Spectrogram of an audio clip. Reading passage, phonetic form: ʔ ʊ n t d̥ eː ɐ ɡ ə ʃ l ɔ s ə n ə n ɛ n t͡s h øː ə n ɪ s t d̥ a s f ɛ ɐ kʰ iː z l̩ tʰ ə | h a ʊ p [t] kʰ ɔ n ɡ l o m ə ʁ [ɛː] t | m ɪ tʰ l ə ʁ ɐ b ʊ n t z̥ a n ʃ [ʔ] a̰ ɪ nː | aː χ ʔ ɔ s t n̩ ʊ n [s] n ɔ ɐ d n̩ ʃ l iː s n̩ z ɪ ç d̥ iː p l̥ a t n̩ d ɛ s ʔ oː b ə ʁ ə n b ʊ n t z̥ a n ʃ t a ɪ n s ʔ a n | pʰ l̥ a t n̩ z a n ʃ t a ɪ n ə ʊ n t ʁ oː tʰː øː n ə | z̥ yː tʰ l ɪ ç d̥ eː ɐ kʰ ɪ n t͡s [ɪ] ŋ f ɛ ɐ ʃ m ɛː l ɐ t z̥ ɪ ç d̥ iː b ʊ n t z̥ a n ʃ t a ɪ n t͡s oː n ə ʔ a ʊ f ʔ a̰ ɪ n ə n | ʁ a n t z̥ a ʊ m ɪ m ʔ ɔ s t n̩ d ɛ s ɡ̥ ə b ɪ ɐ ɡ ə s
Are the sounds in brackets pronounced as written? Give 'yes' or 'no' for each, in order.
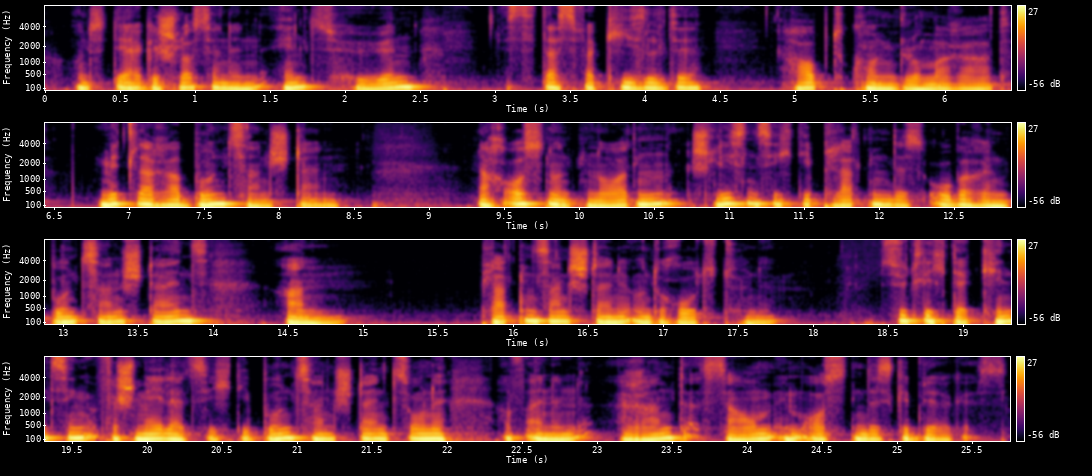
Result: yes, no, no, no, yes

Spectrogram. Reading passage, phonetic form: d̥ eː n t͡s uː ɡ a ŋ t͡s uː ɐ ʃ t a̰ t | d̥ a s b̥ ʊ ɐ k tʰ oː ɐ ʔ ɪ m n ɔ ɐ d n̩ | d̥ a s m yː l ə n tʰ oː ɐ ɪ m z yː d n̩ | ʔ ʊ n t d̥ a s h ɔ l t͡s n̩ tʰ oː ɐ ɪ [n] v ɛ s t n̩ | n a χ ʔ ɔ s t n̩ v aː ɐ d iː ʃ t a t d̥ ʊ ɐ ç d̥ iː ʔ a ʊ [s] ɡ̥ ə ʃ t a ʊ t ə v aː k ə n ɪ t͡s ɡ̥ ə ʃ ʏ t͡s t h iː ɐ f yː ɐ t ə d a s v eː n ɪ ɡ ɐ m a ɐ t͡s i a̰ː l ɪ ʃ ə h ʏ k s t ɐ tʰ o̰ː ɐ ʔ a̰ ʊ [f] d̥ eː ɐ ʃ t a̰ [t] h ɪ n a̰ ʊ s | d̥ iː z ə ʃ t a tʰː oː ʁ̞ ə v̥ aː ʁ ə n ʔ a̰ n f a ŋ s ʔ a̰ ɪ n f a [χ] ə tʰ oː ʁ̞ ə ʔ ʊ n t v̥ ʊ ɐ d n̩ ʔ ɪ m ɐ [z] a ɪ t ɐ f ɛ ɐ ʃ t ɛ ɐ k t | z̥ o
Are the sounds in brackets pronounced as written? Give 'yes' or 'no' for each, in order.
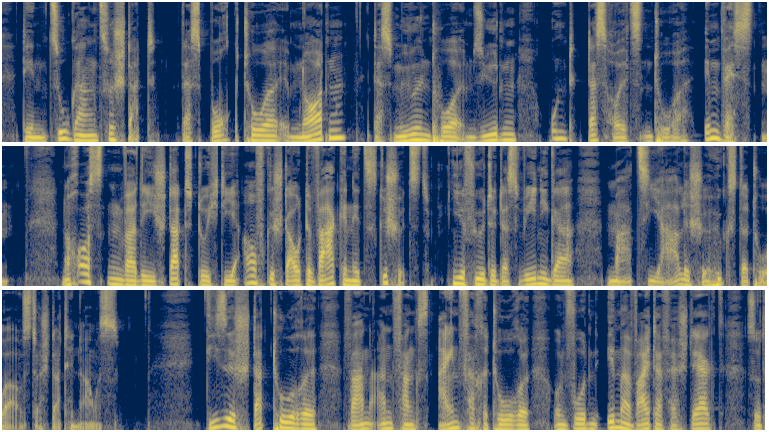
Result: no, no, no, yes, yes, no

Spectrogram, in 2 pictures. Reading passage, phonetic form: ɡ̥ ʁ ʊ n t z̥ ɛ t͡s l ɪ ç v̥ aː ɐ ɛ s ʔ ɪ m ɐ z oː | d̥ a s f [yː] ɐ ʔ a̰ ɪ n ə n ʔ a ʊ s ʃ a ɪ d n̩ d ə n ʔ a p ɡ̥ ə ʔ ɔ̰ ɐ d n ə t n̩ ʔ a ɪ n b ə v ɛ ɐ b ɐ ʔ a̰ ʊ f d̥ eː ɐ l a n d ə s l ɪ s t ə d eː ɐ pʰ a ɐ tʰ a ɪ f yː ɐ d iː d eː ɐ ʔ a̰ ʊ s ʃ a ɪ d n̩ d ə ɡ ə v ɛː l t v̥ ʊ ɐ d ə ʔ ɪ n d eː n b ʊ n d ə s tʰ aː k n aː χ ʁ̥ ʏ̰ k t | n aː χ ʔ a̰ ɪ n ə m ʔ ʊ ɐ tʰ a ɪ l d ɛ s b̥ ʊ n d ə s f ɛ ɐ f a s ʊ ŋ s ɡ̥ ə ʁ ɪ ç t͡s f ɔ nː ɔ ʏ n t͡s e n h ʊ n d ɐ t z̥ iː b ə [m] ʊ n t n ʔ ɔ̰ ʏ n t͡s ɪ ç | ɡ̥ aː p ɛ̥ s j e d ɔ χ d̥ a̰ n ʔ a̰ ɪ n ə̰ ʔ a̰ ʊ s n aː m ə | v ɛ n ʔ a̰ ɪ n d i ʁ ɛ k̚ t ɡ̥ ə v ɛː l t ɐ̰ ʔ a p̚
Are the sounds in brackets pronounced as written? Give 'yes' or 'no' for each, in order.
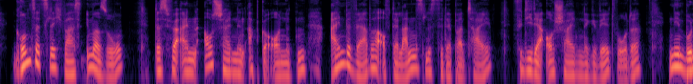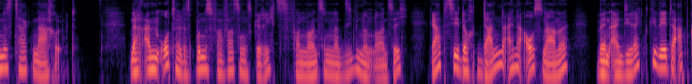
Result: yes, no

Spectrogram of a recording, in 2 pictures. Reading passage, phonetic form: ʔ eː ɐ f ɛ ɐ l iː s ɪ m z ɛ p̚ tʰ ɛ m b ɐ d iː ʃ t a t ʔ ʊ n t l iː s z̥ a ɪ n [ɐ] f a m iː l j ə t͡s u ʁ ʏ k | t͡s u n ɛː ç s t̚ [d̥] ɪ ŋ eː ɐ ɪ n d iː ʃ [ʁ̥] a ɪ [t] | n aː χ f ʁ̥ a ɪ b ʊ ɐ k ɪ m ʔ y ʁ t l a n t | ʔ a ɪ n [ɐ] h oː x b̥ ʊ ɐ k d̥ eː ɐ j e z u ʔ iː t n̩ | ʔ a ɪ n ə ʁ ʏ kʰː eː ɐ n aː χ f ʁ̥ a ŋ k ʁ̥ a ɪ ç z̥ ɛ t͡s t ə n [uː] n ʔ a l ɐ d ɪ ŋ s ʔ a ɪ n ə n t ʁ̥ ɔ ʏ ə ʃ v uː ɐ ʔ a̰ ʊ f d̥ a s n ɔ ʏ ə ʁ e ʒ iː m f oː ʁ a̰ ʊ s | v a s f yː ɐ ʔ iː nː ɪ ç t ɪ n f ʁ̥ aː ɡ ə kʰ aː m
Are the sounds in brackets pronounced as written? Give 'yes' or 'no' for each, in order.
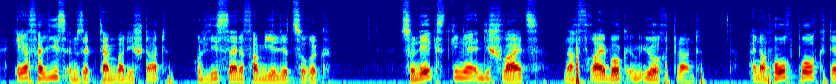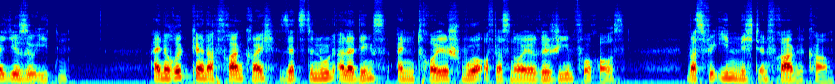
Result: no, no, no, no, yes, yes

